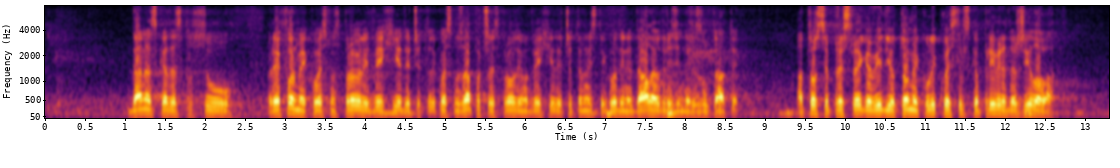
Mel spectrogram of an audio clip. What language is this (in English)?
Serbian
